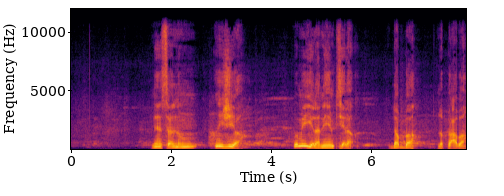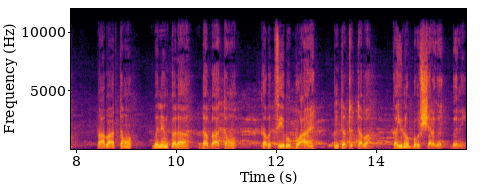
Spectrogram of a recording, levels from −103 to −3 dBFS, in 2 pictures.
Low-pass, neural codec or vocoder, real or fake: 10.8 kHz; vocoder, 24 kHz, 100 mel bands, Vocos; fake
